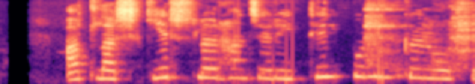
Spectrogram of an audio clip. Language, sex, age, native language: Icelandic, male, 12, Latvian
